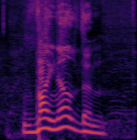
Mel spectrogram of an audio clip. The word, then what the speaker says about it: Wijnaldum: sulla giusta pronuncia, che in realtà sarebbe Vinaldum Wijnaldum. Wijnaldum. È un po' cazzato però. – Come. Sì, perché eh. – è, è più Wijnaldum che Wijnaldum.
